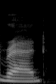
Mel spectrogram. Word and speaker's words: read: in the present and read in the past sounds like the color red read red fit fit cost cost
